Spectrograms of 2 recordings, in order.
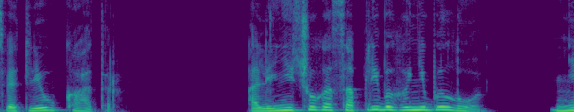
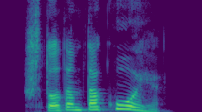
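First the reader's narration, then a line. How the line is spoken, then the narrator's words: Anxious shout. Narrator (Belarusian): Той трывожна крыкнуў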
